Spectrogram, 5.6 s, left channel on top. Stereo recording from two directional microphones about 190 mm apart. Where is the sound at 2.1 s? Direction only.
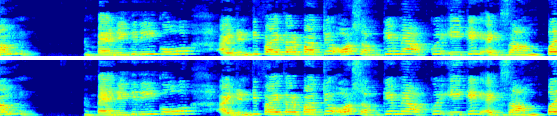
20° right (ahead or behind).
